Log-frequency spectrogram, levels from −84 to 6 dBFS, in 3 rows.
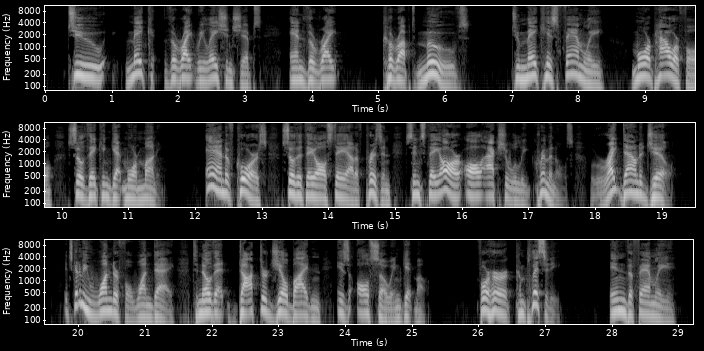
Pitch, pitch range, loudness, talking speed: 145 Hz, 115-165 Hz, -24 LUFS, 135 wpm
